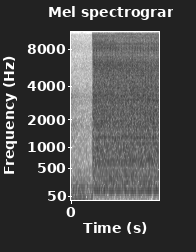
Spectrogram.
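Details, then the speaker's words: 2012 Chevy Cruze 1.4 L at idle: steady sharp hiss over low engine idle from valve cover vacuum leak; scan data shows rich short-term fuel trim, lean O2s; new valve cover fixed it. "Okay. So, instantly, I don't know if the camera is picking that up, but you can plaintly see or not see, you can hear a vacuum leak and get you on the get the scanned data here."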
